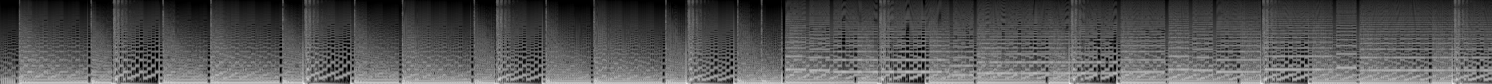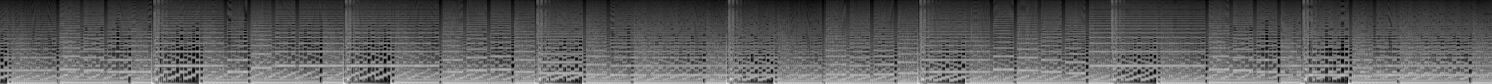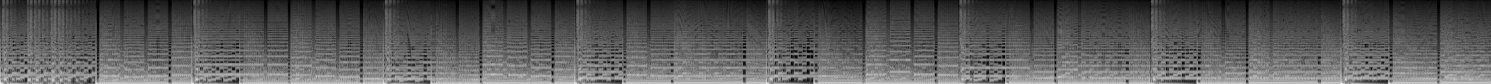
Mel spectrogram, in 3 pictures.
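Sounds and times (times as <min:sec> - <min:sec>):
MOS6581R3 SID chip music: 0:00.2 - 0:44.7.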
